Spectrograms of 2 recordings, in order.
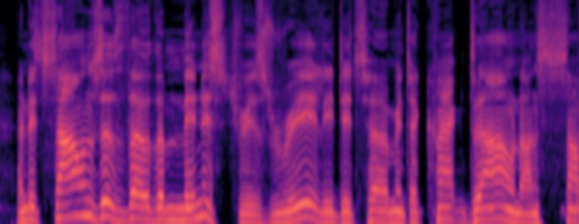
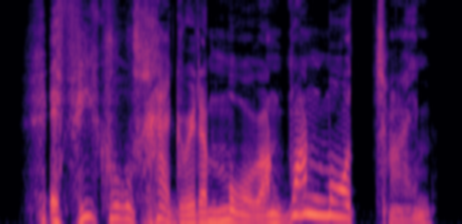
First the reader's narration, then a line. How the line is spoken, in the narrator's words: said Harry through gritted teeth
